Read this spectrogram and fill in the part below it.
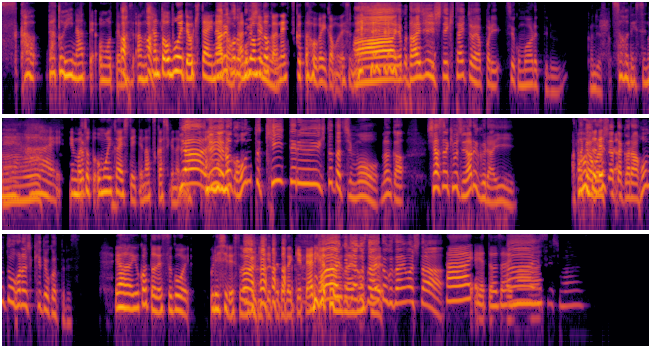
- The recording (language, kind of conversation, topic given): Japanese, podcast, 家族との思い出で一番心に残っていることは？
- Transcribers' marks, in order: laugh; laugh; laugh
